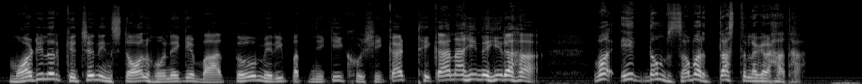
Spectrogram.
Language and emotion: Hindi, happy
